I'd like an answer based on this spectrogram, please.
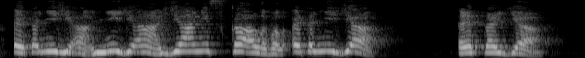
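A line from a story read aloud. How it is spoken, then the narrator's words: Unexpectedly loud. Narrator (Russian): неожиданно громко сказала Динка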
